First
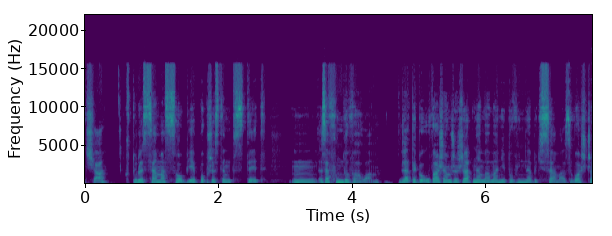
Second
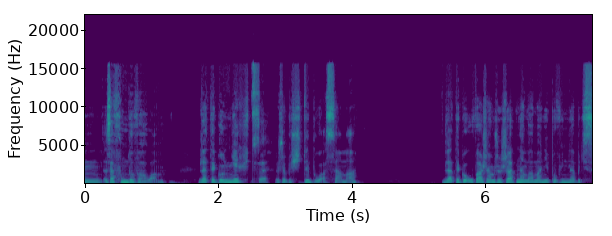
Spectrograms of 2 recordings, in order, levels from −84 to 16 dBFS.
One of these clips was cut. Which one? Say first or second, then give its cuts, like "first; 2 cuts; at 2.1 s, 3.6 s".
first; 1 cut; at 4.6 s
